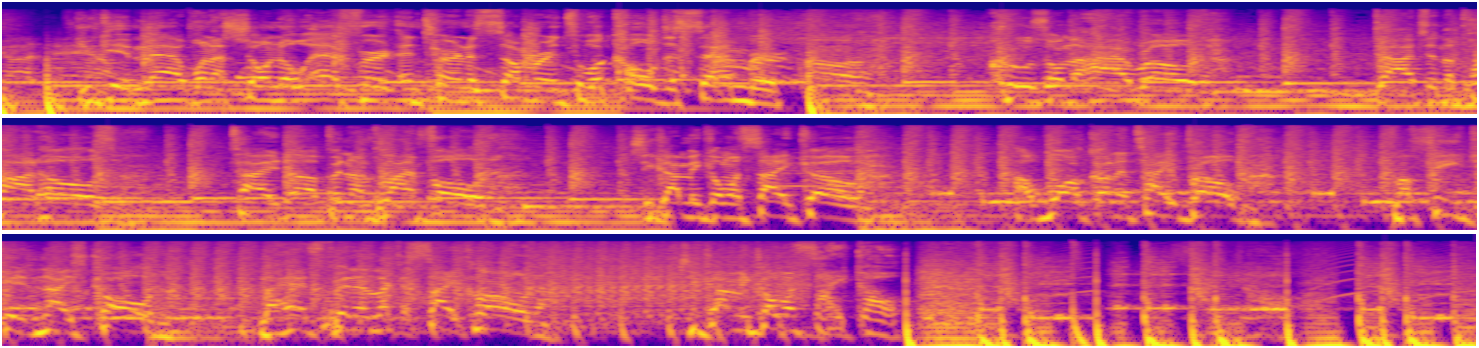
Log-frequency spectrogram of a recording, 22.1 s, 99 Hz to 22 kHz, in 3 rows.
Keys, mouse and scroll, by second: 3.2-3.9 alt+scroll down 2, 4.0-4.5 alt+scroll up 2, 6.6 scroll down 1, 6.8-7.2 scroll up 1, 15.9 double click, 16.3 Up, 16.3 Up, 17.1 double click, 21.0 alt+scroll down 1, 21.3 alt+scroll up 1, 21.5-21.8 alt+scroll down 2, 21.9 alt+scroll up 1.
